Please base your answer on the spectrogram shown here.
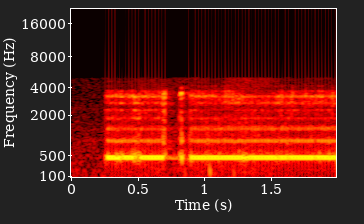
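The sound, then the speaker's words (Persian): A phone tone sounds while a number is dialed for a call: a steady electronic tone begins after a moment of quiet, broken by two brief gaps, then holds evenly to the end. “این رو این شماره 2044 ملازم بود داریم زنگ میزنیم.”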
